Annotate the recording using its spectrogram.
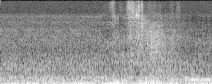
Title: Steam convector making noise.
